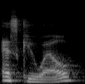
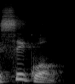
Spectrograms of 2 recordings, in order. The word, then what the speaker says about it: SQL: people pronounce it as SQL while others say sequel nowadays it's a matter of preference moreover in the USA for example you are more likely to hear sequel while European countries you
